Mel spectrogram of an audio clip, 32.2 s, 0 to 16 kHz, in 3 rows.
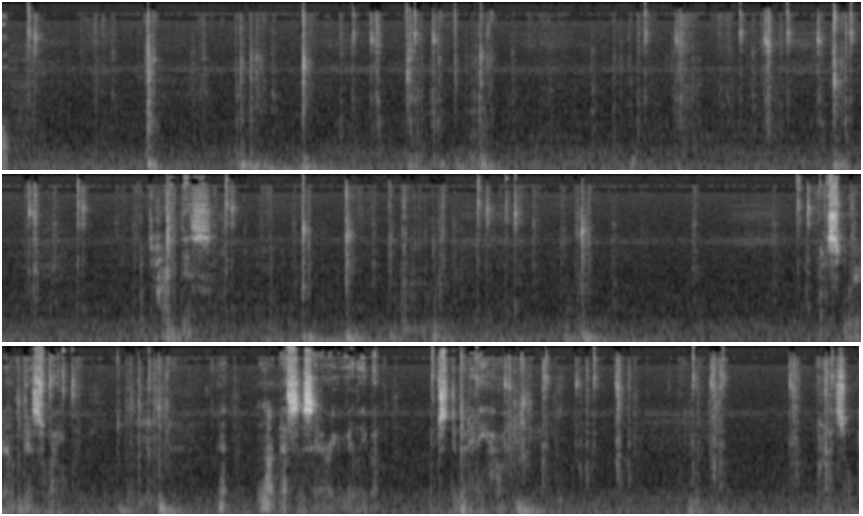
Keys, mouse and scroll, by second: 1.8 KP_7, 3.1 ctrl+KP_7, 3.8 Tab, 4.4 middle click, 4.8 scroll down 2, 5.2 shift+middle click, 6.0 ctrl+r, 8.0 middle click, 9.2 middle click, 9.8 middle click, 10.4 Tab, 10.6 middle click, 11.7 click, 12.8 h, 13.5 click, 14.5 KP_7, 15.1 Tab, 16.1 ctrl+r, 18.0 ctrl+b, 21.7 ctrl+r, 23.4 ctrl+b, 27.2 Tab, 27.4 middle click, 28.0 alt+a, 28.2 middle click, 28.8 middle click, 29.4-30.0 scroll up 4, 30.1 shift+middle click, 30.5 middle click, 31.5-31.8 scroll down 3, 31.8 middle click.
